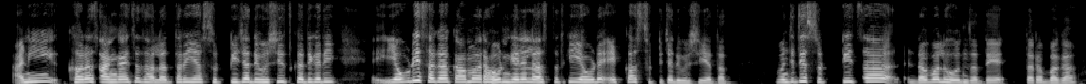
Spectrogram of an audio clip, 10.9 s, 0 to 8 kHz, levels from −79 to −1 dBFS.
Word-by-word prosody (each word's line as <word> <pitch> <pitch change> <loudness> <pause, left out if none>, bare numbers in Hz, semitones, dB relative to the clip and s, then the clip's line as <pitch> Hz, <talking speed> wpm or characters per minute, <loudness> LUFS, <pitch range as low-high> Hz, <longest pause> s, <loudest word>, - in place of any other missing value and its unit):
आणि 280 +8 0
खरं 255 +2 +3
सांगायचं 255 0 +2
झालं, 225 -3 +1
तर 255 - 0
या 260 0 +1
सुट्टीच्या 245 +1 -1
दिवशीच 250 +2 -1
कधीकधी 260 +1 +1 0.6
एवढी 280 +9 +5
सगळी 290 -1 +4
कामं 270 +1 +2
राहून 255 -1 +3
गेलेली 250 0 +3
असतात, 235 +2 0
की 265 -1 -2
एवढं 240 +2 +3
एकाच 265 +3 -3
सुट्टीच्या 210 0 -4
दिवशी 185 -1 -3
येतात, 165 -1 -3 0.5
म्हणजे 240 +3 -2
ती 320 - +3
सुट्टीचा 285 +3 -3 0.4
डबल 240 +4 +2
होऊन 210 -3 +1
जाते. 175 -2 -3 0.3
तर 210 +1 -1
बघा, 185 +1 -1
250 Hz, 160 wpm, -21 LUFS, 225-265 Hz, 0.6 s, एवढी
